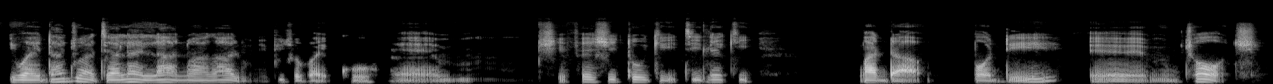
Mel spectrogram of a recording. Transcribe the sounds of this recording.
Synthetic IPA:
i˨wa˨ɛ˨da˨˦d͡ʒu˦a˦˨ti˧a˧la˦i˦˨la˨˦˨nũ˨˧˦a˧ɾa˦˨lu˨nĩ˨˦bi˦d͡ʒɔ˧ba̰˨ḭ˨kʰo̰˧ɛ̰˦˨ | ʃḛ˧fɛ˦ʃi˦to˦ɡe˦˨tʰi˧˦lɛ˦kʰi˦ | k͡pa˧da̰˨ | b̥ɔ˨dḛ˨˦ | ɛ˨md͡ʒɔ˦˨d͡ʒ

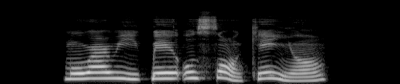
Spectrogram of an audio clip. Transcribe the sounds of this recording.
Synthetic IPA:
mo˧ɾa˦ɾi˦i˧k͡pe˦o˦sɔ̃˦˨ke˦˨jɔ̃˨˦

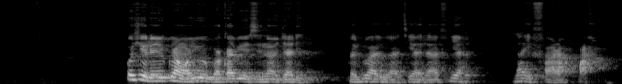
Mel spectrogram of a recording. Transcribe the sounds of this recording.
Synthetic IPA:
o˦ʃe˦˨e˧˦i˦k͡pe˦a˦˨w̃ɔ̃˧joː˦˨ɡ͡ba˨˦ka˦bi˦e˦˨s̬i˨˧˦nãː˦˨d͡ʒa˨˦de˨ | k͡pɛ˧lu˨˦a˦˧˨jɔ˨a˨ti˧˦a˨la˨˦fi˦a˦˨ | la˨˦i˦˨fa˧ɾa˧˨k͡pa̰˧

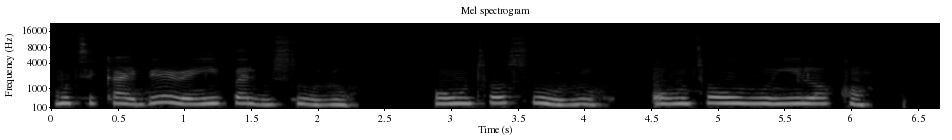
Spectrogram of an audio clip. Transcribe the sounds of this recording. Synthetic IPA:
mo˧ti˧ka˧i˨bi˨˦e˦˨ɾe˨˦j̃ĩ˦k͡pɛ˦˨lu˨˦su˦˨ɾu˦˨ | o˧hũ˧tʰo˦su˦˨ɾu˦˨ | o˧hũ˧tʰo˦n̩˦ɾu˦j̃ĩ˦lɔ˦kʰã˦˨

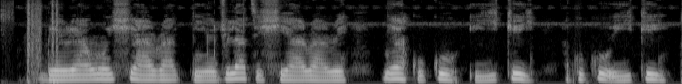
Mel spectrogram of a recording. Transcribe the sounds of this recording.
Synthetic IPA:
bɛ˨ɾɛ˨˦a˨w̃ɔ̃˧i˧ʃɛ˦a˧ɾa˧ɡ͡bĩ˨ɔ̃˨d͡ʒu˨˦la˦˨ti˧ʃe˧a˧ɾa˧˨ɾɛ˧ | nĩ˦a˦˨ko˨˦ko˦˨e˨ji˨˦ke˦i˨ | a˨ko˨˦ko˦˨e˨ji˨˦ke˦i˦˨

